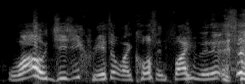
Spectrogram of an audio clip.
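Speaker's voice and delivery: delighted disbelief, drawn out; amazed wow. Retold or imitated. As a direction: relive the amazement with a laugh. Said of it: "and I was like".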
